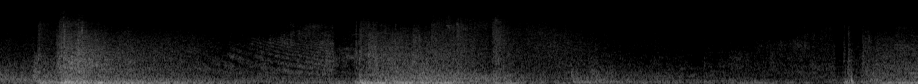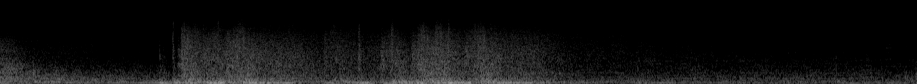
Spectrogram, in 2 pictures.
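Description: Waves wash against a moving ship's hull.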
